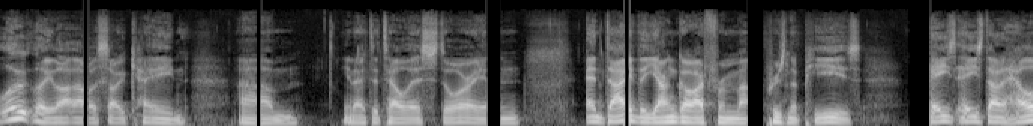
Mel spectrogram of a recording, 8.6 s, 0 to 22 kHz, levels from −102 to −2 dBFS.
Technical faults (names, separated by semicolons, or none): block of digital silence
